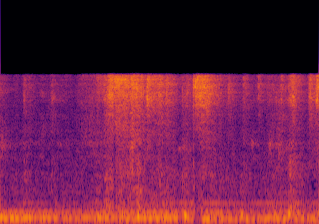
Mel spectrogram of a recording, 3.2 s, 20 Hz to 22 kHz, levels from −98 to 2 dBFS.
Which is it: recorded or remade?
remade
